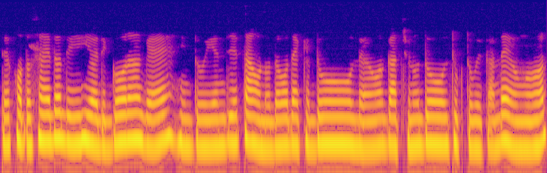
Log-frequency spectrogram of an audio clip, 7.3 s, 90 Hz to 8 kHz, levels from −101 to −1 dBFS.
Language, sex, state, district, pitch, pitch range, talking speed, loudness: Chakma, female, Tripura, Dhalai, 190 Hz, 180-195 Hz, 155 wpm, -13 LUFS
